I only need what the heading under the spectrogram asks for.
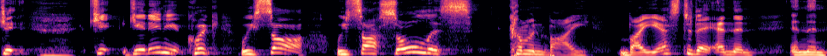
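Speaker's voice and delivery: fake Scottish accent. Speaker voices a character in a group role-play, in a bad Scottish accent. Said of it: "That's [name]'s opinion of a Scottish accent".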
